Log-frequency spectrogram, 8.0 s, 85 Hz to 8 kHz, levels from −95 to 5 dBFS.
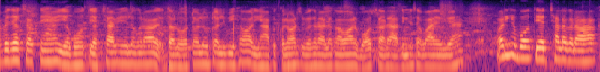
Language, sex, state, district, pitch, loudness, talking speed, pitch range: Hindi, male, Bihar, Saharsa, 145 Hz, -18 LUFS, 290 wpm, 130-170 Hz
